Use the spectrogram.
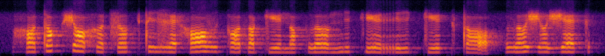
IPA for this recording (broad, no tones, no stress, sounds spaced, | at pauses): h ɔ t ɔ k ʃ ɔ x ɤ t͡s ɤ k t i ɣ ɛ h ɔ β i k ɔ θ ɔ kʲ e n ɔ k ð ɤ ŋ i k ɾʲ e r i kʲ e k t ɔ | ð ɤ ʒ ɤ ʒ ɛ k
